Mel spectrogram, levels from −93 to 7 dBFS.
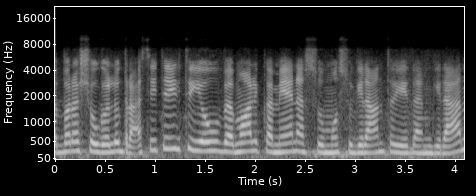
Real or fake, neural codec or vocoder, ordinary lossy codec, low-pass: fake; codec, 16 kHz, 0.9 kbps, LongCat-Audio-Codec; Opus, 32 kbps; 7.2 kHz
